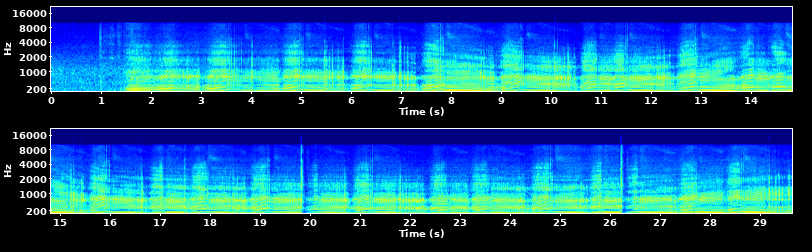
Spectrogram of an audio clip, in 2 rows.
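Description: Ford Focus ST225's turbocharged 2.5-litre five-cylinder engine heard at the tailpipes of a 3-inch stainless Cobra Sport cat-back exhaust with no centre silencer. It idles briefly, then is revved again and again, about once a second, the pitch climbing and falling with each blip, and eases back down at the very end.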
